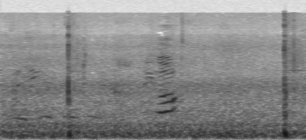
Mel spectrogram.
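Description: Open-air ambience with steady wind noise on the microphone and faint distant voices, and a single sharp tap about half a second in.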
